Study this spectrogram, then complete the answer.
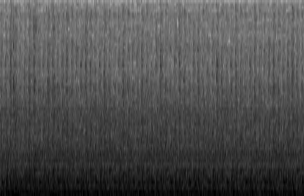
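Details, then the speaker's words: Mark V VW Golf GT TDI diesel idling just after turbo work, engine light showing "defective": steady idle with a constant hissy blow, like an exhaust leak near the turbo at the back; owner suspects a missing bolt, unconfirmed. "It's blowing, isn't it? It turns on. That's a good thing. I'm going to let it sit and it's blowing from somewhere."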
